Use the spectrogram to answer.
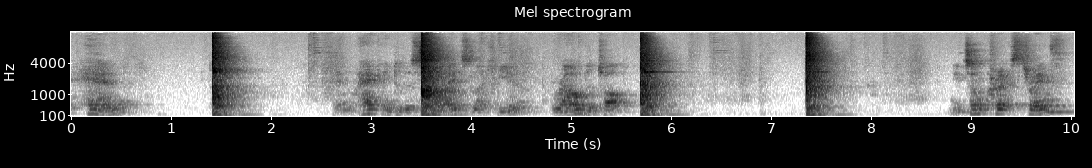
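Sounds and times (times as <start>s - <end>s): knife chopping coconut: 1.4s - 1.8s, 3.5s - 3.8s, 5.7s - 6.2s, 7.4s - 7.8s.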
